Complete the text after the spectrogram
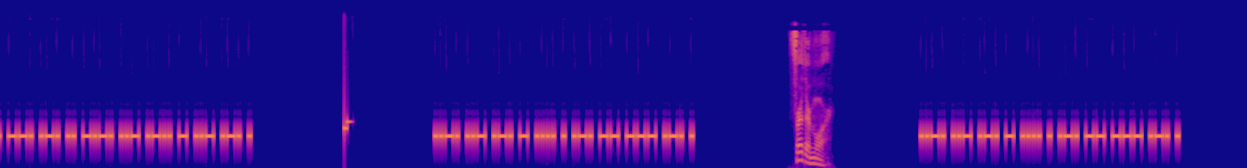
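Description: Morse code beeps out in quick, steady bursts of a single high tone.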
